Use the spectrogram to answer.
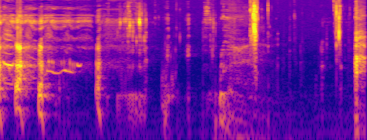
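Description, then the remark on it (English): Someone sips and gulps water from a plastic Disney Beauty and the Beast cup with a plastic flower inside, with wet mouth sounds, swallows and a few sharp plastic clicks and taps scattered irregularly across a few seconds, no talking. “I'm drinking water from a plastic cup.”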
